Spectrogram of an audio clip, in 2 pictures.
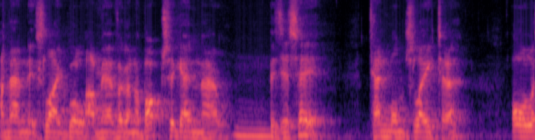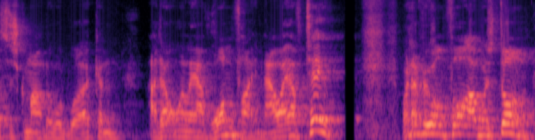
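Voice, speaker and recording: A man rushes along at a very fast pace, and the room echo is audible. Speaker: interviewee. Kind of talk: interview answer. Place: studio.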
